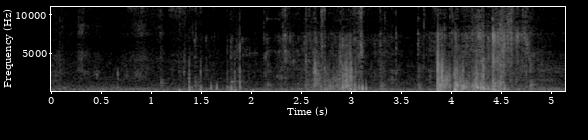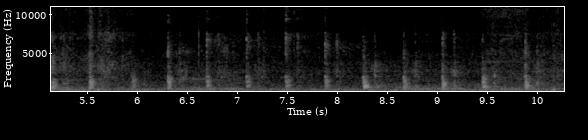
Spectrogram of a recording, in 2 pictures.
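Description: Near silence: faint outdoor background with scattered soft ticks and a couple of brief, soft rustles about three and four seconds in.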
